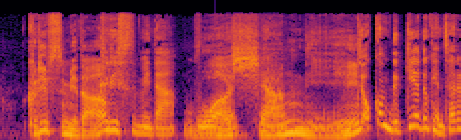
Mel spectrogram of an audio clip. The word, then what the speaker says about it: 我想你: 여기서 주의하실 점은요. 네. 한국어에 그 쌍시옷 발음이 들어가는 것처럼 하면 욕으로 욕처럼 잘못 들릴 수도 있겠네요. 잘못 느끼실 수도 있으니까.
